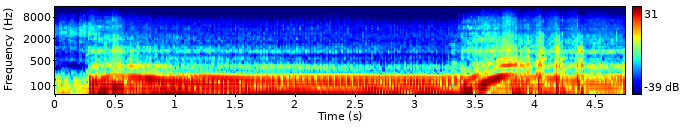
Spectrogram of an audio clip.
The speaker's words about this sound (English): Number one, I will play you an engine sound and you have to guess which Porsche model it is.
